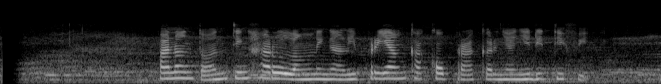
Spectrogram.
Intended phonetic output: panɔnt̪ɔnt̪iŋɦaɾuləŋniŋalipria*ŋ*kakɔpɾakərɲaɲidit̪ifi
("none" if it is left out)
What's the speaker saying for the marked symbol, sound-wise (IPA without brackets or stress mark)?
ŋ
